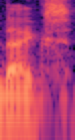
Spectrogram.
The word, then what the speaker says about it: Dyche: Sean Dyche's their coach. They got... Did I say that right? – Not quite, but that's all right. – Well, we'll correct me. – Dyche? Yeah.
